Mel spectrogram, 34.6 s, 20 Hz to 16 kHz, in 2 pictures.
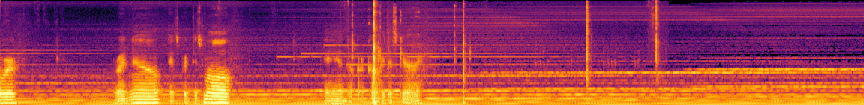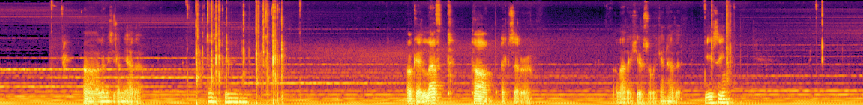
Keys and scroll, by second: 7.5 super+c, 9.3 super+v, 11.7 BackSpace, 13.5 shift+super+g, 21.0-22.9 typing, 22.4 super+t, 31.8 super+d, 34.1 super+d.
